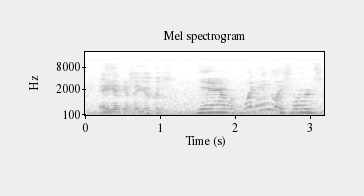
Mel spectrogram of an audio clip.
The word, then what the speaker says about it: Eyjafjallajökull: It's pronounced similar to, yo, I forgot the La Yogurt. Like the La Yogurt part. The La Yogurt's kind of close.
